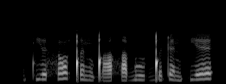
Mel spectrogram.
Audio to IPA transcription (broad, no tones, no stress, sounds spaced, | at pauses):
tʲ ə s ɔ ǃ ə n ɡ͡ǃ ɑ sˤ ɪ b u ɡ͡ǃ ə ʈ ɛ n pʲ ɛ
